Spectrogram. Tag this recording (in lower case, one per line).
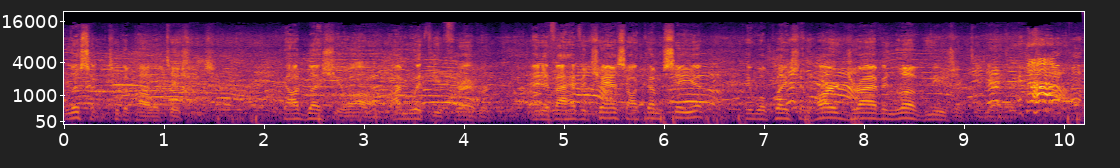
speech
